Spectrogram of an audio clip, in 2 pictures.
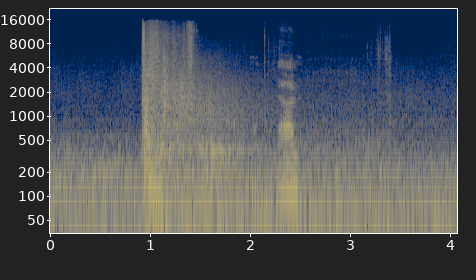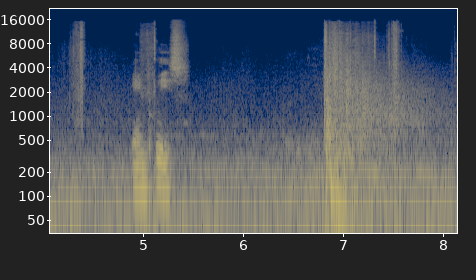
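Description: A rifle fires with a sharp crack that echoes.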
